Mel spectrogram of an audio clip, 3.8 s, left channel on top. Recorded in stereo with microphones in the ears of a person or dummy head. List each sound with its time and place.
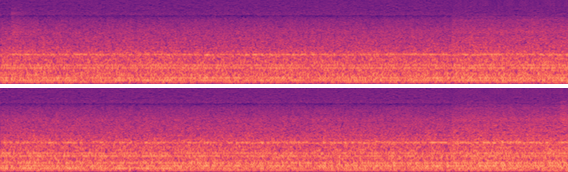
Only background noise.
